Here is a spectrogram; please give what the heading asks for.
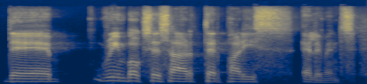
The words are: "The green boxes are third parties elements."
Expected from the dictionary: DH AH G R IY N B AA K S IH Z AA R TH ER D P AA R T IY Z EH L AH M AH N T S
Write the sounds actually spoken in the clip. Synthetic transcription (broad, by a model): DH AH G R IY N B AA K S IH S AA R T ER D P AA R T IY S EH L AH M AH N T S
